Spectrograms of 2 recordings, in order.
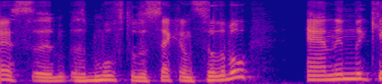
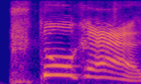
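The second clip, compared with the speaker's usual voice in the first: radio callout; 10 semitones higher than usual. Pretend. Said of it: "For example".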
